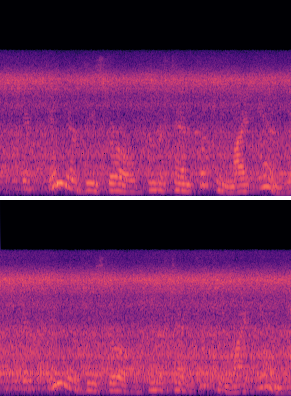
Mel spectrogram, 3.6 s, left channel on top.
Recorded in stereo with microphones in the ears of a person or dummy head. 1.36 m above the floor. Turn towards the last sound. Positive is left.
turn(degrees=25)  # may be behind; listen again after turning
